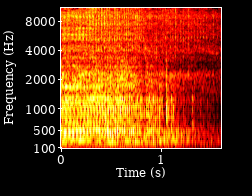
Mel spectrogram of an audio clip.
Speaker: I watch the gear come out and engage. And you can hear it. It spins up really nice.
